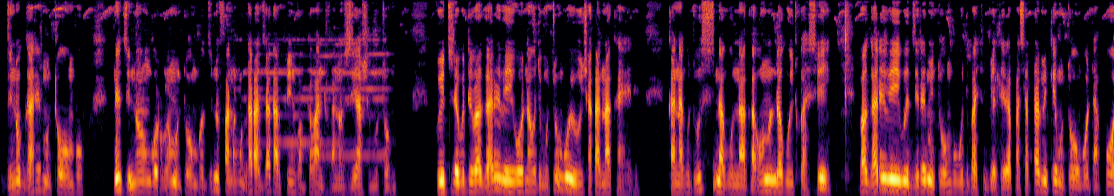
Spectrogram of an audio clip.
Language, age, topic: Ndau, 36-49, health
